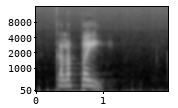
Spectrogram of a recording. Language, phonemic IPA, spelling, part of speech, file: Tamil, /kɐlɐpːɐɪ̯/, கலப்பை, noun, Ta-கலப்பை.ogg
- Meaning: 1. plough, ploughshare 2. sundry materials required for a sacrificial fire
